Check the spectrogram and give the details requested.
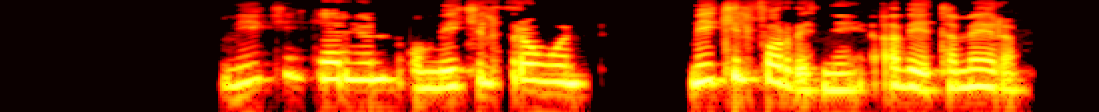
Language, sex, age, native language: Icelandic, female, 40-49, Icelandic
